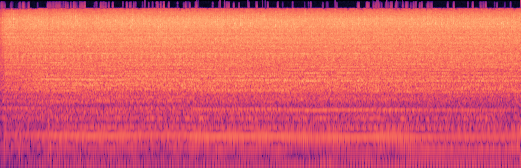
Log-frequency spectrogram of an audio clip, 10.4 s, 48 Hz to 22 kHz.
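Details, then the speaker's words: 2004 Ford Mustang just started for first time after fuel pump replacement, coolant checked full and oil level good; steady idle with even low drone and constant light whir, no knocks or stumbles: normal idle. "Yeah, buddy. It's alive. Yes, sir. It runs. Yeah."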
